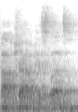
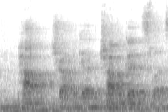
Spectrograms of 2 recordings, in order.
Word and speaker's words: Poptropicaslutz: Poptropicaslutz. Poptropicaslutz.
